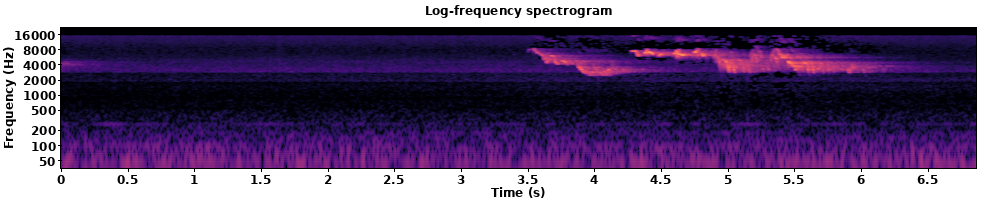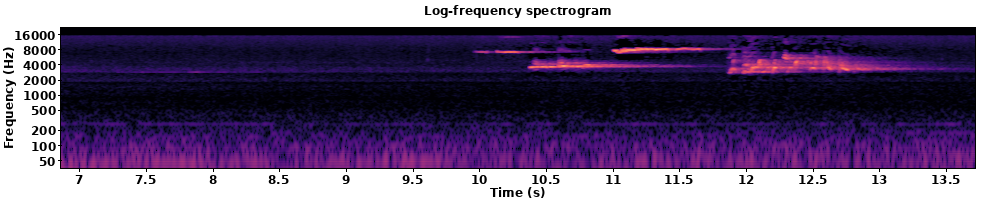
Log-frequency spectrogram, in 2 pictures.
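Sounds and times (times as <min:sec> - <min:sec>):
steady low background hiss: 0:00.0 - 0:13.7
European robin Erithacus rubecula singing: 0:03.5 - 0:06.4, 0:09.9 - 0:13.5.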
